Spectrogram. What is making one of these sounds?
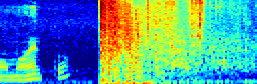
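Wooden planks splinter and crash apart.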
